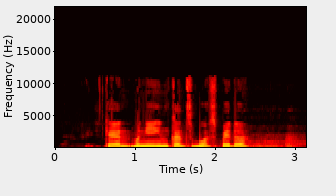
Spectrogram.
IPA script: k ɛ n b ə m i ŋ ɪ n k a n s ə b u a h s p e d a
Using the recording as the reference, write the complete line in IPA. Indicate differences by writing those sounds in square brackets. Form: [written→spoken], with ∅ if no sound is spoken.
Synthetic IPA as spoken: k ɛ n [b→m] ə [m→ŋ] i ŋ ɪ n k a n s ə b u a h s p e d a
